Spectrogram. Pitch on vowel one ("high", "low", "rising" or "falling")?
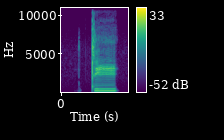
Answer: high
